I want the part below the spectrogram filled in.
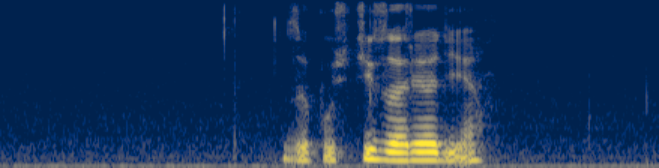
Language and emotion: Russian, sad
